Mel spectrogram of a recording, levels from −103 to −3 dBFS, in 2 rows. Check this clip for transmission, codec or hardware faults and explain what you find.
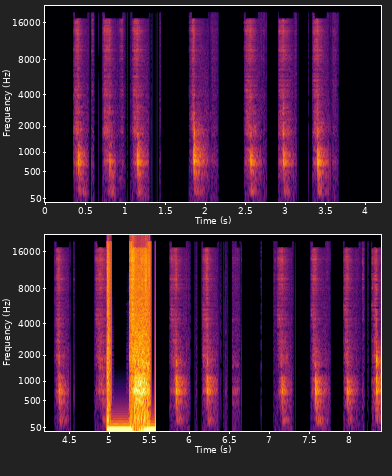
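One fault, from 4.97 to 5.57 s: signed and unsigned mixed up, likely because the 8-bit samples were read with the wrong sign convention. That flips the top bit, turning every zero crossing into a full-range jump, so the sound becomes very loud, harsh distortion with quiet parts as loud as the rest.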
